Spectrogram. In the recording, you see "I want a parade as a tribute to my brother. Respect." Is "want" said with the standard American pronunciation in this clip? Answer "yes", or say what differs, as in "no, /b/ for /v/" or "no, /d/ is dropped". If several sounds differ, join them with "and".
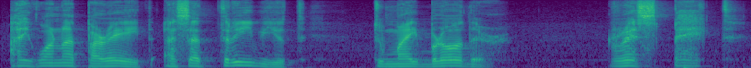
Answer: no, /t/ is dropped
